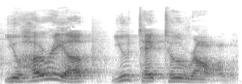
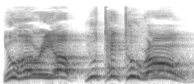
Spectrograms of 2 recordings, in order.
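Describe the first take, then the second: First: Lightly voiced repeat, no real shout; milder retold bellboy. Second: Loud, high mock-accent yell; bellboy yelling at the man across the hall to hurry; shouting bellboy. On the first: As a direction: say it again calmly, just quoting him. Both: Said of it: "got told from the bellboy".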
